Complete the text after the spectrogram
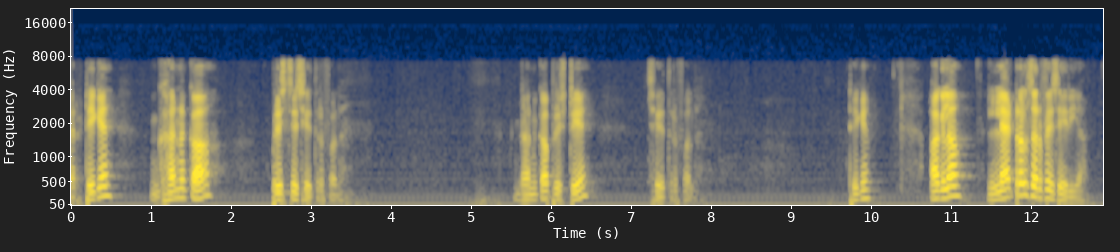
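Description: A man speaks calmly and clearly, close to the microphone, in short bursts with pauses.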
